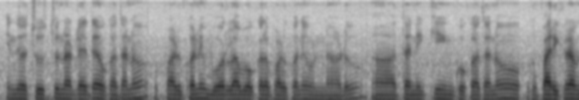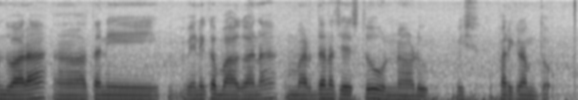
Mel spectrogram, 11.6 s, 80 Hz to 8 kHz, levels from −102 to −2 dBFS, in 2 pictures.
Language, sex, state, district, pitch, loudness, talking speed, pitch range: Telugu, male, Andhra Pradesh, Guntur, 120 Hz, -25 LUFS, 140 wpm, 115-130 Hz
